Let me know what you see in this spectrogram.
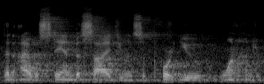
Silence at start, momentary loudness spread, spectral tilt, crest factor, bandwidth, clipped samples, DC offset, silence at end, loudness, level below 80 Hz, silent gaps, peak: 0 s; 7 LU; -3.5 dB/octave; 18 dB; 15.5 kHz; under 0.1%; under 0.1%; 0 s; -31 LUFS; -76 dBFS; none; -14 dBFS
